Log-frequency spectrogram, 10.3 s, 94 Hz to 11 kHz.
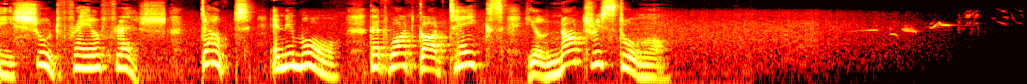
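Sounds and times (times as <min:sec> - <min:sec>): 
speech: 0:00.0 - 0:06.8
steady dense rain falling: 0:00.0 - 0:09.4
small birds chirping and tweeting faintly: 0:08.5 - 0:10.2.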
